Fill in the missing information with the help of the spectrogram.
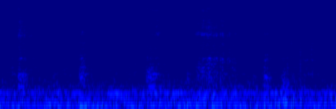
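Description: A yellow graphite pencil draws on a thin sheet of white paper lying flat on a wooden table and held by the left hand. Short, dry scratching and tapping strokes come in brief bright bursts over a steady low hum.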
